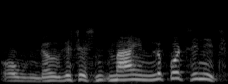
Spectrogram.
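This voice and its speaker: A man playing Lord Whittaker, an excitable, flustered aristocrat, in a vintage radio drama. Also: high voice, moderate pace. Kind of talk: 1940s radio acting. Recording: dull old radio recording.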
